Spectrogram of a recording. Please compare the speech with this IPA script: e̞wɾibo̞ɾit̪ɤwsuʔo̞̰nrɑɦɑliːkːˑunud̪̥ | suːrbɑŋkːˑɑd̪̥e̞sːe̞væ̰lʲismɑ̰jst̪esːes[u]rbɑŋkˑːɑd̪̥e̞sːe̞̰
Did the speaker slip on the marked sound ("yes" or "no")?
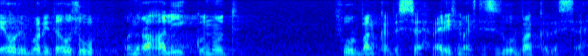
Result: yes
